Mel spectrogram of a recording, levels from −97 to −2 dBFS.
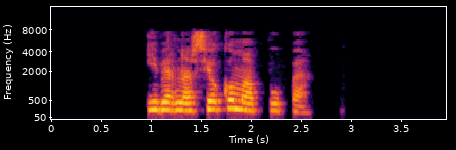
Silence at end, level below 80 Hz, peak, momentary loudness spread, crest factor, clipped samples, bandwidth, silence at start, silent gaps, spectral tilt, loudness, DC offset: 1.35 s; -66 dBFS; -4 dBFS; 14 LU; 18 dB; under 0.1%; 8 kHz; 0.95 s; none; -4 dB/octave; -19 LUFS; under 0.1%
